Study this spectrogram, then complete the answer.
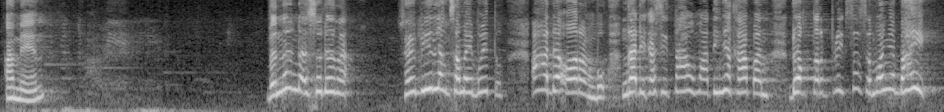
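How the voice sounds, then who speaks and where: A woman's voice: very high voice, lively intonation, moderate pace, pauses often, a little mellow. A woman pastor preaching a sermon, telling stories with quoted voices and asking the congregation questions.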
